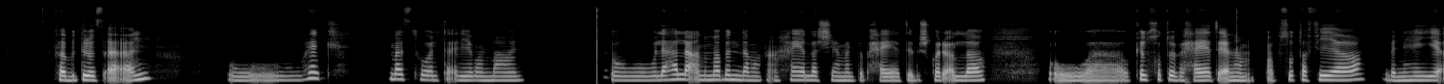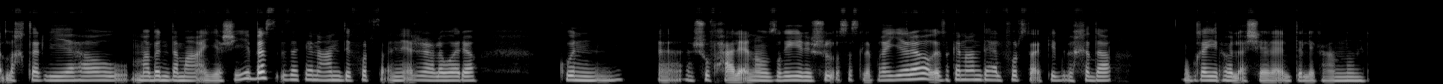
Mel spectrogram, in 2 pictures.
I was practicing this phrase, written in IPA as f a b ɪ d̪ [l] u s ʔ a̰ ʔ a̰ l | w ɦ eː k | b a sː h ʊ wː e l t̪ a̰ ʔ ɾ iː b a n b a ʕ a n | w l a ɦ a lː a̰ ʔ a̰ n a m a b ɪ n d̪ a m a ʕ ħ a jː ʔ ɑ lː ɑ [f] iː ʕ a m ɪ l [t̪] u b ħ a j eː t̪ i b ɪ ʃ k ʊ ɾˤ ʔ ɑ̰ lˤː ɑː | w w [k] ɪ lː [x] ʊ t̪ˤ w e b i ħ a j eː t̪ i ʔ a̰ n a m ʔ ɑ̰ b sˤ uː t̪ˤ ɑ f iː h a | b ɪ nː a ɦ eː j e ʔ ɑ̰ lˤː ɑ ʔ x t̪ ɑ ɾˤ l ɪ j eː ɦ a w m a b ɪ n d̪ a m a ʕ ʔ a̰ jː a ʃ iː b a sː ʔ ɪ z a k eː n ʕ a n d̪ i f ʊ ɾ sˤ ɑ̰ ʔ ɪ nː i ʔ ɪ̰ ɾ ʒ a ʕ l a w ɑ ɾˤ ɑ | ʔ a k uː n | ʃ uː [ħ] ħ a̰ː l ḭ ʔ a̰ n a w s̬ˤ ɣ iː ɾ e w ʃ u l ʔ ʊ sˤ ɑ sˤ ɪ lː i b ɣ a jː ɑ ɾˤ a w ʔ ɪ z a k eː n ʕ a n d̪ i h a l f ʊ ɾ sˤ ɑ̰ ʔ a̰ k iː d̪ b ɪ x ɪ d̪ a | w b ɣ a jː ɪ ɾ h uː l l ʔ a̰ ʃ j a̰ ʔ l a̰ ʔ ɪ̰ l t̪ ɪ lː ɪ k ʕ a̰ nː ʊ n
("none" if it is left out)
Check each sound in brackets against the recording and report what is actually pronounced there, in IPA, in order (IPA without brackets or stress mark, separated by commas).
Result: ɾ, ʃ, t̪, k, x, f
